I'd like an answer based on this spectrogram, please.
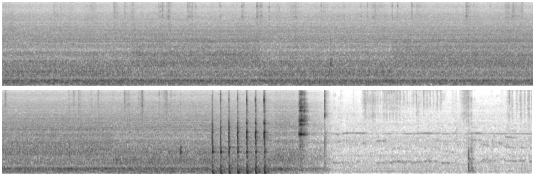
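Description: A wooden spoon working rice in a ceramic baking dish, over a steady whooshing hum. About fifteen seconds in, the spoon taps the dish about eight times in quick succession and one louder knock follows. Then the hum cuts off abruptly and it goes quiet.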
